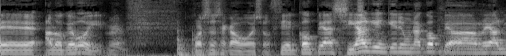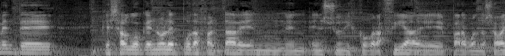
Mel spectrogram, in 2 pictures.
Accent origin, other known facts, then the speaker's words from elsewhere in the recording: Catalonia, Spain; Que yo soy muy catalán, ¿eh? Y no lo olvido.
